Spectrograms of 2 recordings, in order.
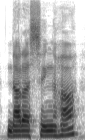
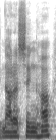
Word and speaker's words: Narasingha: So that's why I translate it in the first way, Narasingha, but both are pronounced the exact same way. So the second one is also Narasingha.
